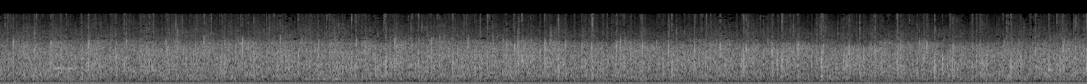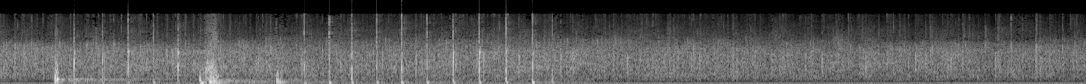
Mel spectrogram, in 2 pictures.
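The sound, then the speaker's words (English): An audience applauds steadily after a lecture, a dense wash of many hands clapping, with a burst of louder, sharper individual claps standing out partway through. “the Mayan communities with whom I work clap for the audience.”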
